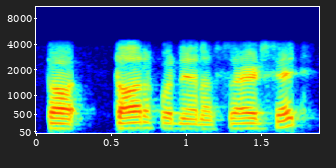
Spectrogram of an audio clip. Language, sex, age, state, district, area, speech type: Kashmiri, male, 30-45, Jammu and Kashmir, Kupwara, rural, conversation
